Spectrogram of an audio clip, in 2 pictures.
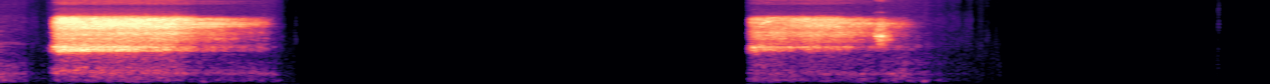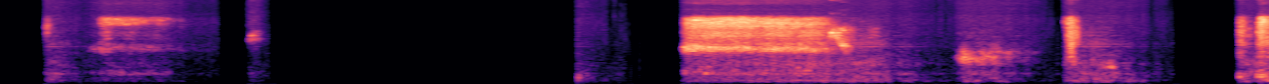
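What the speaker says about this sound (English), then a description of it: "That way you guys don't hear me breathing the whole time." Loud breaths during a breathing exercise, a few long hissing inhales and exhales separated by silences, with shorter, softer breaths later on, close to the mic and without talk.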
